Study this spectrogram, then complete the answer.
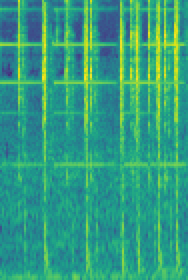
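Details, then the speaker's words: Mitsubishi Mirage CVT, key stuck in ignition: pressing the park micro switch under the shifter gives sharp, light clicks at uneven short intervals as the key interlock solenoid in the ignition releases normally. "When you push on that, you can hear it click, and you can hear it up in the ignition."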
